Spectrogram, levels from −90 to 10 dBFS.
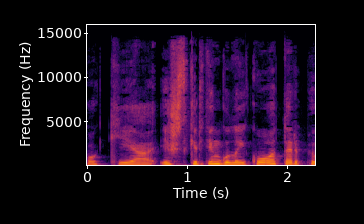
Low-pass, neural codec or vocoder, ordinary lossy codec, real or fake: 14.4 kHz; vocoder, 44.1 kHz, 128 mel bands every 256 samples, BigVGAN v2; AAC, 48 kbps; fake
